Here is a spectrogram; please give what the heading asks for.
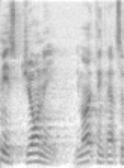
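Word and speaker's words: Joni: tell you about someone else her name is Johnny you might think that's a boy's name because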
